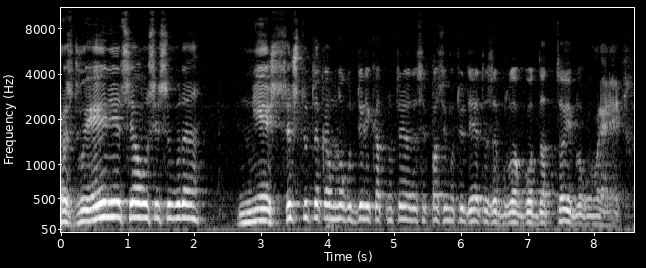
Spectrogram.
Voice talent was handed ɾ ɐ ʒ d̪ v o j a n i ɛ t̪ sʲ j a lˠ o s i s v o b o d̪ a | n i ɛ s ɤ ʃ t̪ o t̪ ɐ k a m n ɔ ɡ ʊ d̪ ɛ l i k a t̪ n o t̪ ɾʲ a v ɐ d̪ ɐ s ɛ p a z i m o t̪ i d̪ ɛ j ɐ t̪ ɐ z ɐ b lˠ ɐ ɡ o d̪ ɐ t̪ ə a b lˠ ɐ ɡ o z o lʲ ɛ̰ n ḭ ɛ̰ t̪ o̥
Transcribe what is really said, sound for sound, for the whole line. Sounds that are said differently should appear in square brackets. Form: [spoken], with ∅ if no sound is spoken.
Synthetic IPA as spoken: ɾ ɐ [z] d̪ v o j [ɛ] n i ɛ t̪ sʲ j a lˠ o s i s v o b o d̪ a | n i ɛ s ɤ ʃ t̪ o t̪ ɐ k a m n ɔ ɡ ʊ d̪ ɛ l i k a t̪ n o t̪ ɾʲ a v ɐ d̪ ɐ s ɛ p a z i m o t̪ i d̪ ɛ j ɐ t̪ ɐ z ɐ b lˠ ɐ ɡ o d̪ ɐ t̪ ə [i] b lˠ ɐ ɡ o [v] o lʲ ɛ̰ n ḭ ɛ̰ t̪ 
